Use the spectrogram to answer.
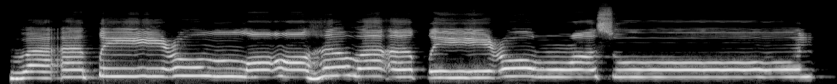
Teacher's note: طا کو ہم کھینچیں گے کیونکہ طا کے ساتھ یا مدہ ہے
